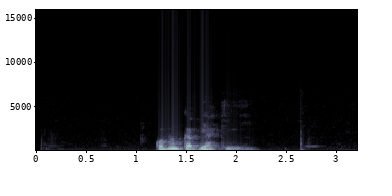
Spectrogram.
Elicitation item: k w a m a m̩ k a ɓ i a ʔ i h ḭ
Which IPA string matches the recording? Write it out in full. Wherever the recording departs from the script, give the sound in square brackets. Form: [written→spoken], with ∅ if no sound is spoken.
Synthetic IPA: k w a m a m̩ k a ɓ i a [ʔ→k] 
